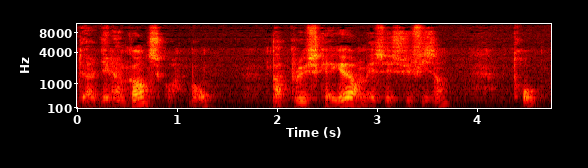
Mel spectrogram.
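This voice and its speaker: At a fairly slow pace, the man talks while noticeable background noise persists. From France, Paris. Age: 80s+. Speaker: urban planner. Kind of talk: interview. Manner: halting.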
